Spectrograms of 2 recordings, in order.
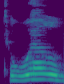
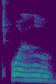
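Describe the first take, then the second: First: It starts with an extra unstressed syllable. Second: It is said as one plain syllable.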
